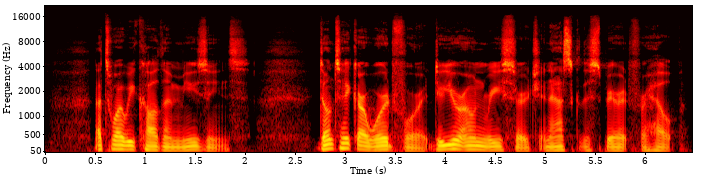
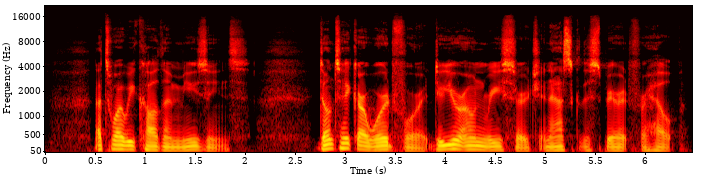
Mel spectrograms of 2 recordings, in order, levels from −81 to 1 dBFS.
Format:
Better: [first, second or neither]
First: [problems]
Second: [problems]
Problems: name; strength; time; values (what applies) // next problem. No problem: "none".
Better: neither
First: none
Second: none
